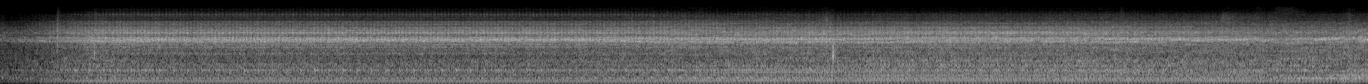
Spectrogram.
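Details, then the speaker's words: BMW with a refurbished engine, after its rough first start, with no exhaust smoke: even, steady idle with a smooth high-pitched hum and no knocks or misses; sounds like a new engine. "and you could even say it now sounds like a new engine"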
